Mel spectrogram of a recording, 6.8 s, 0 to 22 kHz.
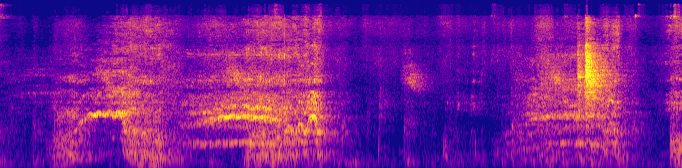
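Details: Friesian horses, mares with fillies a few weeks old, being led out to the field on 4 November 2019; a loud, wavering neigh around the first second and a longer whinny near the middle, with hoof clatter and handling noise around them.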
